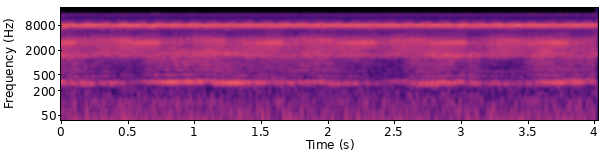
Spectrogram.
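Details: A frog chorus calling for rain, with repeated short rattling bursts at an even pace, a low buzzing undertone and a persistent shrill high tone.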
